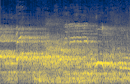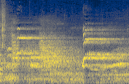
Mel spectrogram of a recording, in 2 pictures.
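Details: Poodle giving a few short, high, whining yips with rising starts, spaced about two seconds apart, over a steady background hum with faint human voices.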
